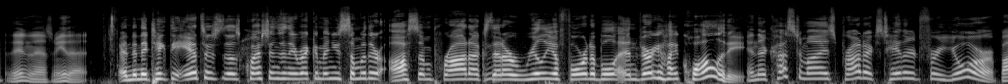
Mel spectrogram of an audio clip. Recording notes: We set up outside of a Portland strip club on a wild late Sunday night. Recorded in front of Dante's. In Portland, Oregon.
